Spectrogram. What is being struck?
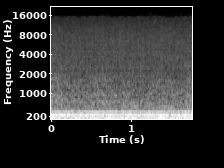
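Nothing is struck.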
